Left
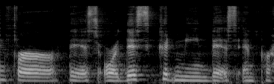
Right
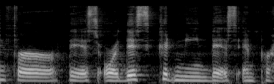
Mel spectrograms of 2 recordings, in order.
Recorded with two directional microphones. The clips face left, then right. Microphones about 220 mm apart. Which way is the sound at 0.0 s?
20° right (ahead or behind).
